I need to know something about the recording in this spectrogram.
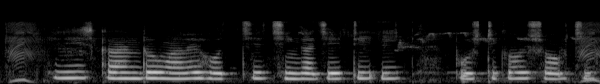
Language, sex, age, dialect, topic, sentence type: Bengali, female, <18, Jharkhandi, agriculture, statement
